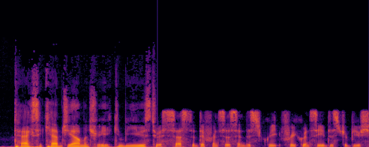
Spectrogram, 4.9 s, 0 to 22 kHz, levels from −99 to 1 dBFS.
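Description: Speech, and at 2.11 s it abruptly turns duller and a few dB quieter through to the end, with no gap at the changeover. From there nothing comes through above 5.3 kHz, so the top end is simply gone, and a faint new background noise sits far below the speech. That combination points to an input switched to a poorer device, likely the system dropping to another mic or a headset's call profile mid-recording.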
